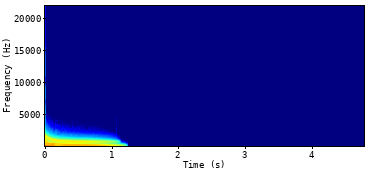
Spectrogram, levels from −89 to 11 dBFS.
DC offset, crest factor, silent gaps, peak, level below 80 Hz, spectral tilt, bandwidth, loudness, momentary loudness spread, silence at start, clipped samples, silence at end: under 0.1%; 20 dB; none; -2 dBFS; -26 dBFS; -12 dB/octave; 2.2 kHz; -19 LUFS; 12 LU; 0 s; under 0.1%; 3.6 s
